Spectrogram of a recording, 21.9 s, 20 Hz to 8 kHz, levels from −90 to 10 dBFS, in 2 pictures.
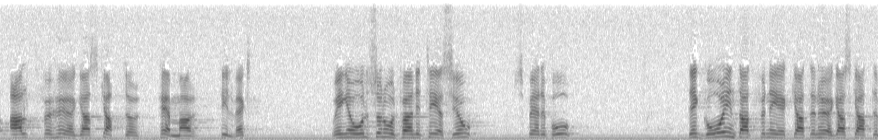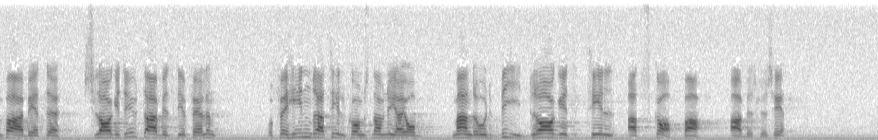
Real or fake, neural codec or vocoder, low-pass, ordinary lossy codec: real; none; none; none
